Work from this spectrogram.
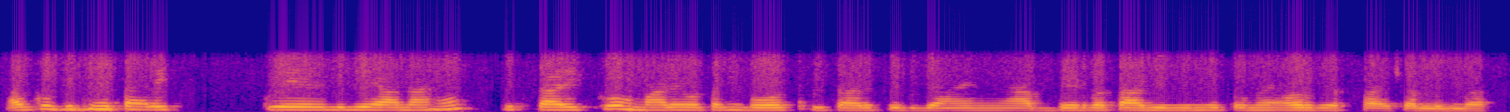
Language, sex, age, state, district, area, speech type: Hindi, male, 18-30, Uttar Pradesh, Prayagraj, urban, conversation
